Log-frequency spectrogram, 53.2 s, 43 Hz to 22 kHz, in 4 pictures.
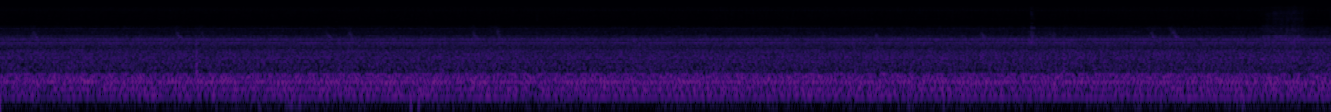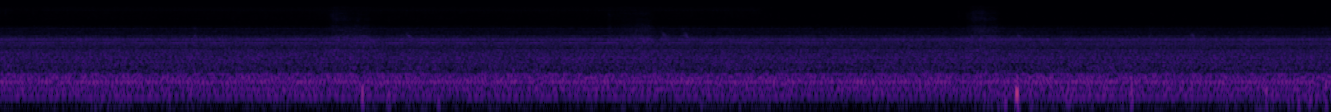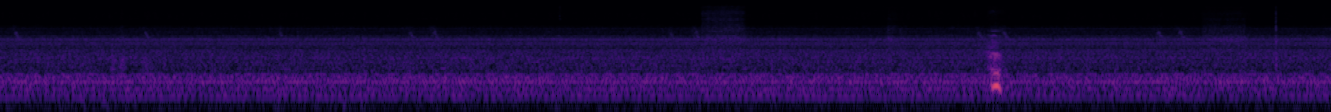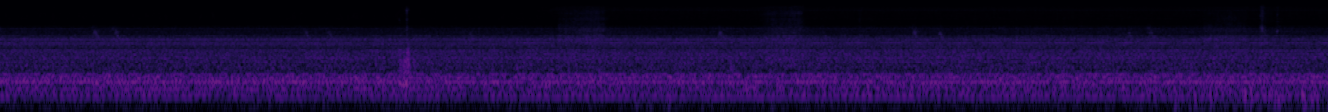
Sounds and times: Animal: 12.6 - 13.2, 19.4 - 20.3, 33.5 - 34.2, 36.4 - 36.9, 45.5 - 46.1, 47.1 - 48.1.

